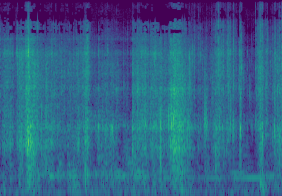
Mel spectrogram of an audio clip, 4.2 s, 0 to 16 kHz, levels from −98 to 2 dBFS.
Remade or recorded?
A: recorded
